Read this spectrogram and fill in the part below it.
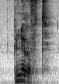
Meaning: a stupid, silly person; a buffoon
- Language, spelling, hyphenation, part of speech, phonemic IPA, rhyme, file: Dutch, knurft, knurft, noun, /knʏrft/, -ʏrft, Nl-knurft.ogg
